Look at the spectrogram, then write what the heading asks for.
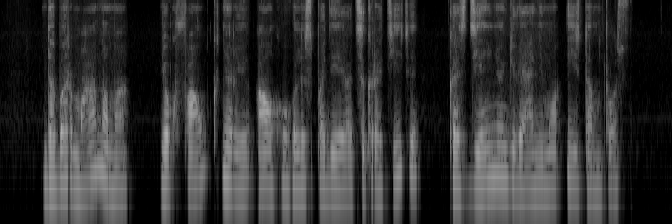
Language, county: Lithuanian, Klaipėda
